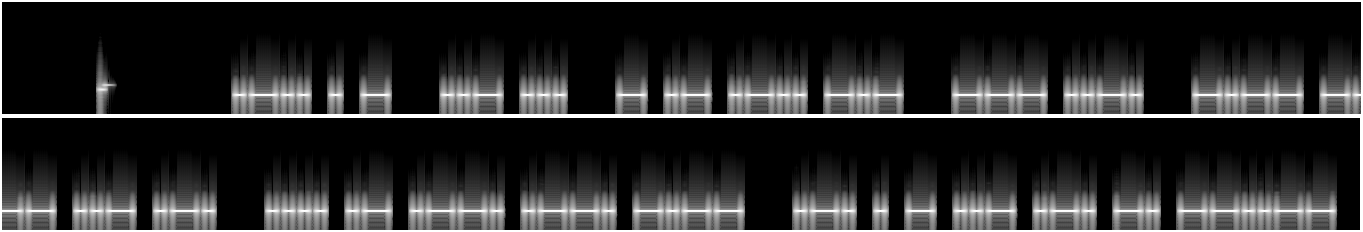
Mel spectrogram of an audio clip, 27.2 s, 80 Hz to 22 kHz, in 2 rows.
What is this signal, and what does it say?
Morse code, heard as a keyed tone, about 15 wpm, 700 Hz. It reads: LET US TALK OF YOUR HAPPY RETURN,
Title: Sentences from Top 1000 Words 15wpm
